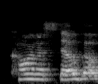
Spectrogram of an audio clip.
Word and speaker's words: Conestoga: Conestoga wagon?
